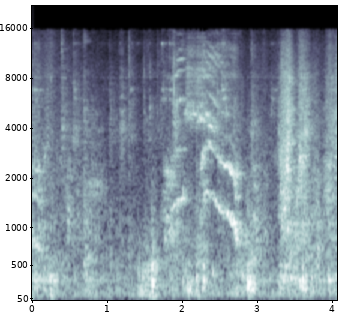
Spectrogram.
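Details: Six-week-old Cavalier King Charles Spaniel puppy during deworming and toenail trimming gives one drawn-out, arching whine that rises and then slides down, amid steady handling noise.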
